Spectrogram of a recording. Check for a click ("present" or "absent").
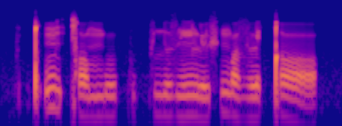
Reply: present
